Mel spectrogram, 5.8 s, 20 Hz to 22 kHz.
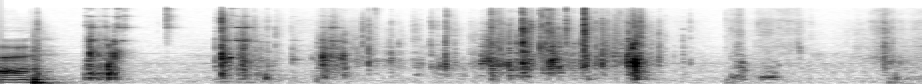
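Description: Thin pry tool scraping and clicking as it is worked under a 2015 15-inch MacBook Pro battery to break it free of its adhesive tape: irregular short scratchy scrapes and clicks, busiest in the middle.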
